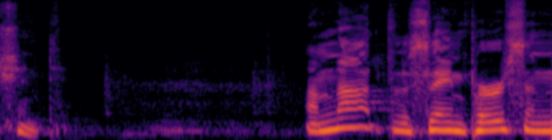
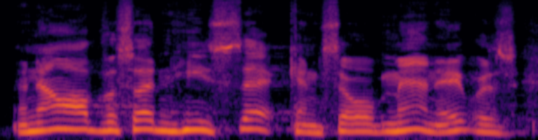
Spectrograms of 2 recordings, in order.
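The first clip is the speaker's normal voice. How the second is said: usual speaking voice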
